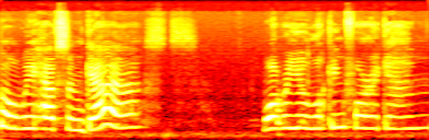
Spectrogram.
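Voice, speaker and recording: Putting on a squeaky character voice, a woman talks at a fairly slow pace in an extremely high pitch. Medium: actual play. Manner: calm, even.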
